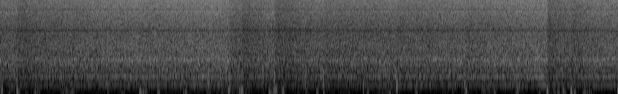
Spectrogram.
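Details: Honey bees swarm before descending onto the face of the log hive Bee Beard and entering its mouth entrance. A steady, rich low drone pulses gently, with occasional soft thuds and swells.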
